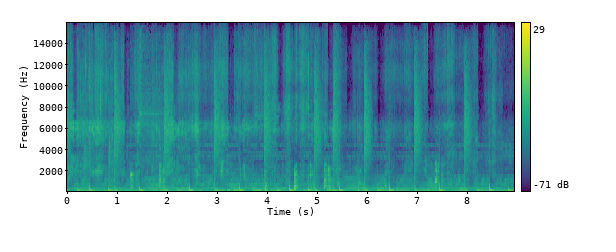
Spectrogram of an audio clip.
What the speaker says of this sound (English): so I'm gonna add my bean sprouts, and then gonna mix this a bit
